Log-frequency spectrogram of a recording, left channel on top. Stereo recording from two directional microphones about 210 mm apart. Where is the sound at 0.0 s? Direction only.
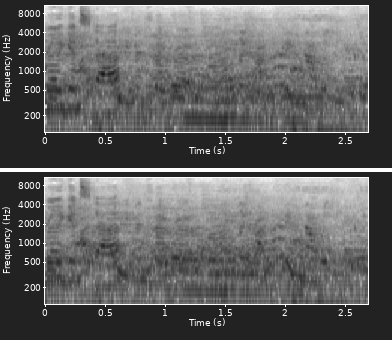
25° left (ahead or behind).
